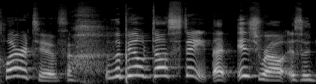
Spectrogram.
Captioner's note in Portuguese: suspirando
